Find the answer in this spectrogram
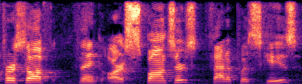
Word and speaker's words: Fatipus: And I want to first off thank our sponsors, Fatipus Skis. Fatipus, not Fattypuss. Rhymes with platypus.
